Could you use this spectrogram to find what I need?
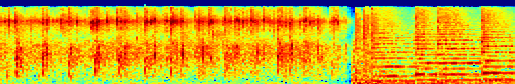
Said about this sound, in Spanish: siguen los aplausos cuando el coche con los restos de concha se dirige ya hacia el cementerio.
